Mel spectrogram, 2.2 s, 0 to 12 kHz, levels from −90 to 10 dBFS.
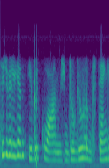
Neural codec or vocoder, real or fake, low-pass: none; real; 7.2 kHz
